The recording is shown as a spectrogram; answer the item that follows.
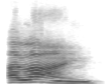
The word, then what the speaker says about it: align: When we have G and N, the G is silent.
